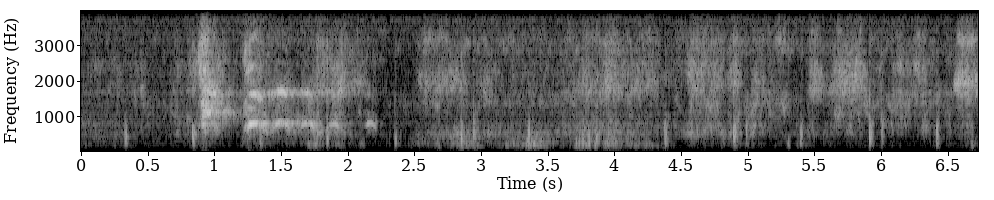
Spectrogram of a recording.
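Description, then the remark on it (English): A few short, quiet dog barks rise early on over a steady bed of shuffling outdoor noise that continues throughout. “Oh, the dogs are out.”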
